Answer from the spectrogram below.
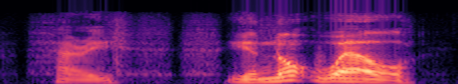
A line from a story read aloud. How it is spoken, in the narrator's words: he said shakily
